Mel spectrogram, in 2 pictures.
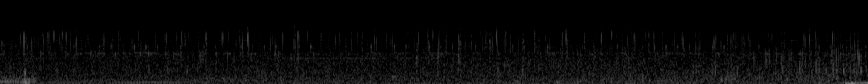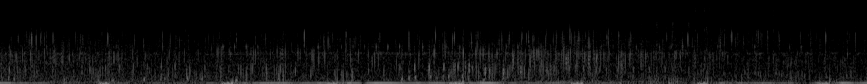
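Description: Faint, dense crackling and pattering, like rain or bubbling liquid, with a low rumble coming in about halfway through.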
